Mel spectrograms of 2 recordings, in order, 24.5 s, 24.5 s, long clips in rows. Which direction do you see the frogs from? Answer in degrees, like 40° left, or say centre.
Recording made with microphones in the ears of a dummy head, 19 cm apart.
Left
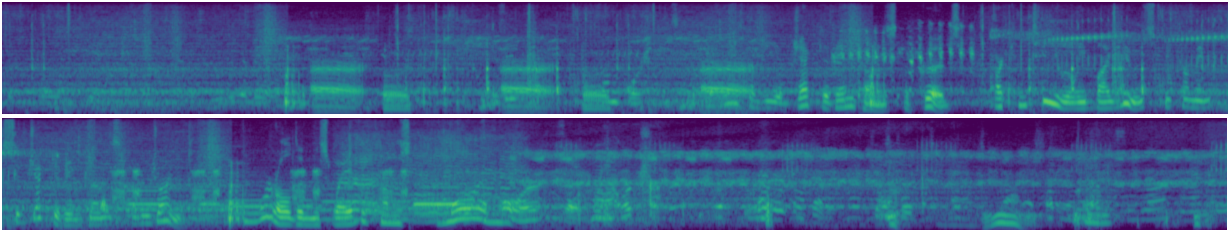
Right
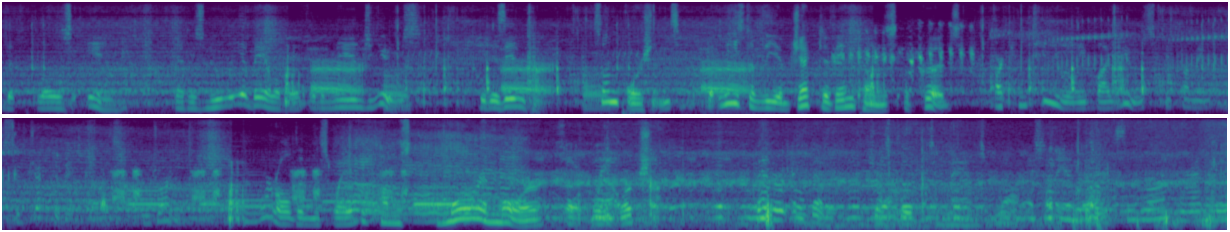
40° left.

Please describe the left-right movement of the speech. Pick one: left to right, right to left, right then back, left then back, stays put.
left then back.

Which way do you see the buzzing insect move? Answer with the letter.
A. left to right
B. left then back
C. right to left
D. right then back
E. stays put
A.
